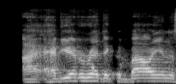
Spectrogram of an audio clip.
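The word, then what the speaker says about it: Kybalion: The Kabbalion. I know people confuse it. The KYB. I didn't hear you. How spell that, please?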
